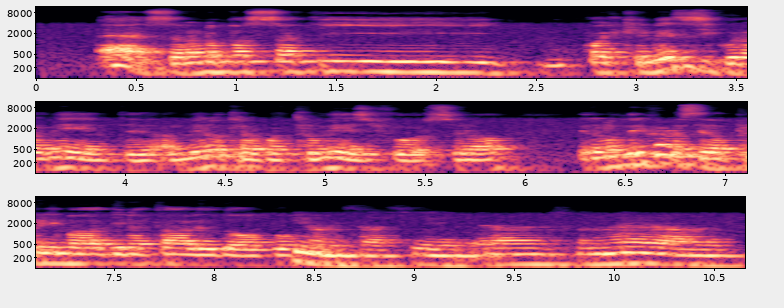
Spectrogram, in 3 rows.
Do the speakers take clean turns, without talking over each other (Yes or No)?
Yes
